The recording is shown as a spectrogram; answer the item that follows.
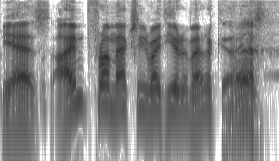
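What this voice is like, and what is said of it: Put-on vampire accent. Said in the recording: “This is the vampire accent.”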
